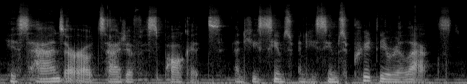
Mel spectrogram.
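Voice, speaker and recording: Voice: mid-range voice, steady tone, normal speed, vocal fry, music in the background, poor audio. A gamer reading a visual novel aloud in a casual let's-play style, breaking off into joking, sweary asides.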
